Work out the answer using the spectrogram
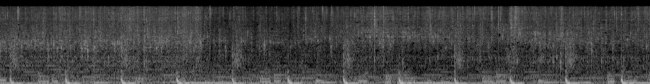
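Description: Flour- and starch-coated pork belly pieces sizzling as they shallow-fry in oil in a frying pan, under background music with a steady beat.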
